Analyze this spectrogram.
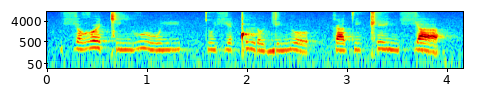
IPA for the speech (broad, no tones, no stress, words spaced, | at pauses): çʌʁʷɛ ǀiɲvu wi | tʷɯçɛǃɯ ɾoɟɛɲo | katiǁeɲ ça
